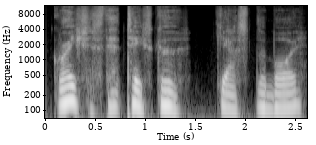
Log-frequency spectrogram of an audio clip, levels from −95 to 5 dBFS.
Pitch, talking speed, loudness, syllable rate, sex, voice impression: 110 Hz, 160 wpm, -19 LUFS, 4.7 syllables/s, male, very masculine, old, relaxed, slightly weak, slightly bright, slightly soft, clear, fluent, cool, very intellectual, refreshing, sincere, very calm, very mature, very friendly, very reassuring, very unique, very elegant, slightly wild, sweet, lively, kind, slightly intense, slightly sharp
